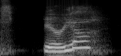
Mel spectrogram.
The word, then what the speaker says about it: spirea: Pink, how do you pronounce that? Spirea? – Yep.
